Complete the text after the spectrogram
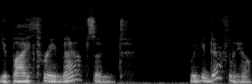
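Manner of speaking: soft, secretive, hushed half-whisper, very quiet. Will comes down close to answer the player's request for help, half-whispering. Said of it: "Will comes down whispering to you like you're whispering to him".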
